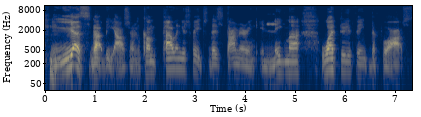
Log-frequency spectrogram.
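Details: Adult male speaker; typical speech.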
